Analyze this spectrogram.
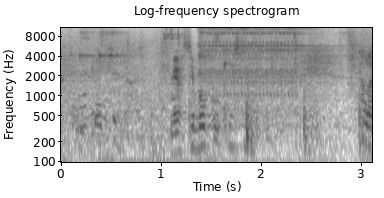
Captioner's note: man speaking foreign language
